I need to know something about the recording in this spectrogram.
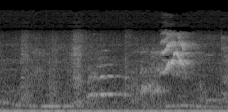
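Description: African grey parrot vocalizing: a few short, soft whistled notes at different pitches, then a brief harsh squawk near the end.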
